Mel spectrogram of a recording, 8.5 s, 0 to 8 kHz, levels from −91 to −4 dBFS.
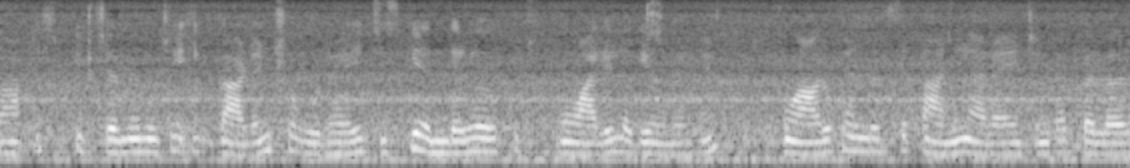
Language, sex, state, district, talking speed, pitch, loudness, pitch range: Hindi, female, Chhattisgarh, Bilaspur, 205 wpm, 175 Hz, -16 LUFS, 160-190 Hz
